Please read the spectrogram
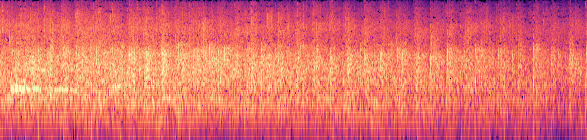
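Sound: audience applause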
